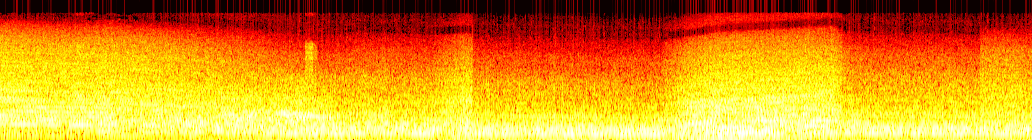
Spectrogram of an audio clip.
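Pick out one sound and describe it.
Several race car engines roar loudly at high revs.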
